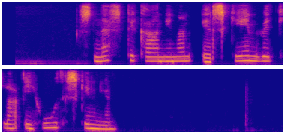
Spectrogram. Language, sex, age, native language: Icelandic, female, 20-29, Icelandic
